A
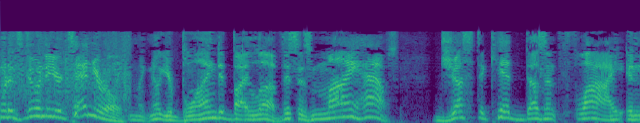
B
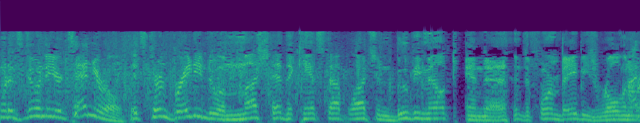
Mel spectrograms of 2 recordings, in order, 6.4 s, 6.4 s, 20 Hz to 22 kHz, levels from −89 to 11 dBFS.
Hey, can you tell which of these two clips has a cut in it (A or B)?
A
